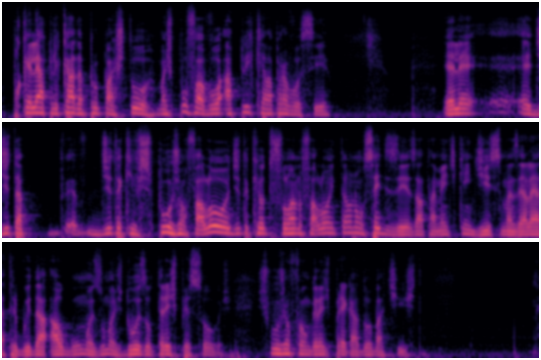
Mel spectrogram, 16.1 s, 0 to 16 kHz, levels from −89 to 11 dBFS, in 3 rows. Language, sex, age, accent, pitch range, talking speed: Portuguese, male, 20-39, Brazilian, 110-135 Hz, 195 wpm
